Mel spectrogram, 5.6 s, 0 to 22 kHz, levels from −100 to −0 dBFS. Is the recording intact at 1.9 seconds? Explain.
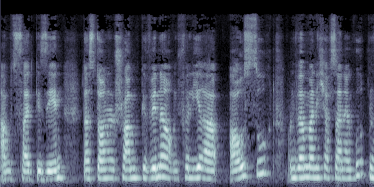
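Yes, the audio is intact at 1.9 seconds, with no dropout, click, distortion or other fault at that point.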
